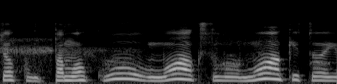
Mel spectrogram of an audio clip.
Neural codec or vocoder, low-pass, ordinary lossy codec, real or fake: none; 7.2 kHz; Opus, 64 kbps; real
